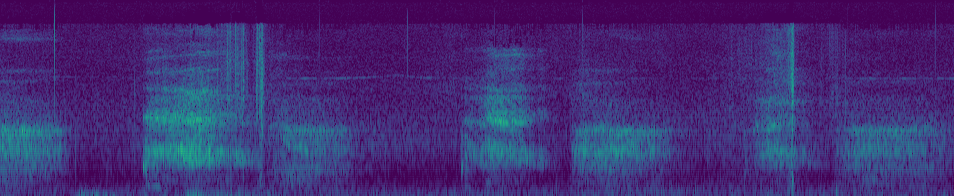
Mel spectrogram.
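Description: A woman breathing audibly in slow, deliberate inhales and exhales, about six breaths, each a second or two of breathy hiss with short quiet gaps between.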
